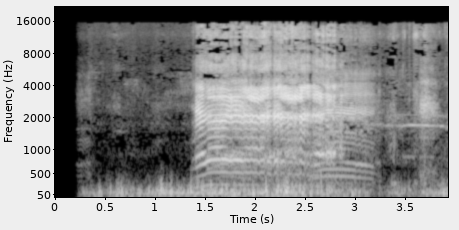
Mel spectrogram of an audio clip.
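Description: A sheep gives one long, wavering, nasal bleat over steady low rumbling noise.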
